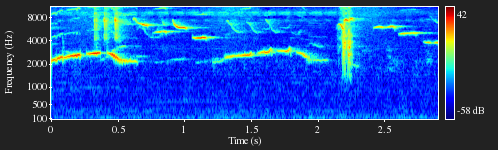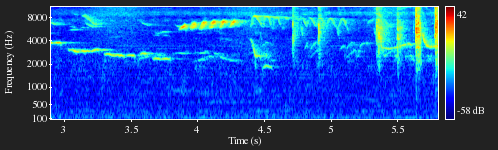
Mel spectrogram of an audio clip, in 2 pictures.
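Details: Song of a kept male Brown-chested jungle flycatcher from Bali. Opens with a long wavering whistle, then quick chirps, a sharp burst, downslurred notes and high whistles, ending in loud clicky bursts.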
